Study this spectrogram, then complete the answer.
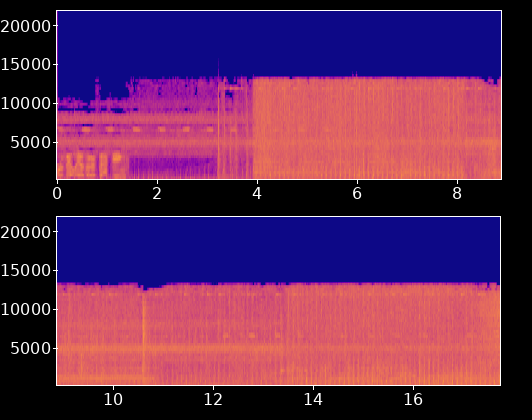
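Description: Approaching helicopters in the video game Raven Squad, a loud continuous rotor roar that builds and stays close after a brief opening of tonal sounds, rising again near the end with faint voices mixed in.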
